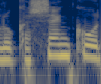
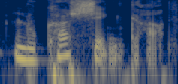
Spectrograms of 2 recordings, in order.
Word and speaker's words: Lukaschenka: Seit 1994 ist Alexander Lukaschenko der Präsident. Im Belarussischen wird der Nachname mit einem A am Ende geschrieben und auch ausgesprochen, also Lukaschenka.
